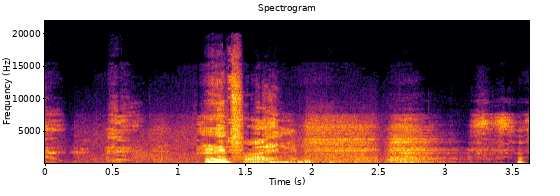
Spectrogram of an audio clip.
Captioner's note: sighs; chuckling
